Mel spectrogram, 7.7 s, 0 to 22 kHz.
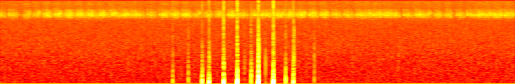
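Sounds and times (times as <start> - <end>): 
bat echolocation clicks recorded with a bat detector: 2.6 - 4.8.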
